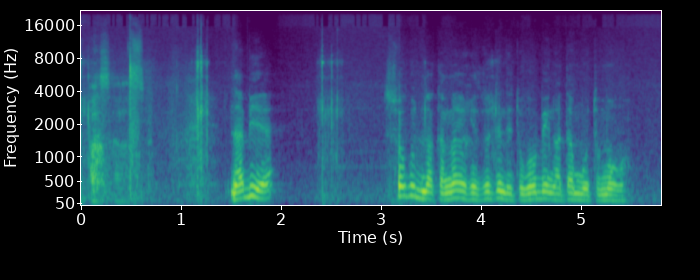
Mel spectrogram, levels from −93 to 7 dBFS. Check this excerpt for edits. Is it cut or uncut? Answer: uncut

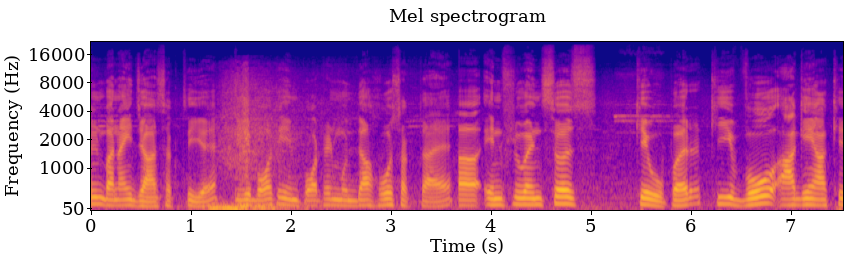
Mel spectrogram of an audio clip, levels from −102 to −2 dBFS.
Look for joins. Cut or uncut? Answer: cut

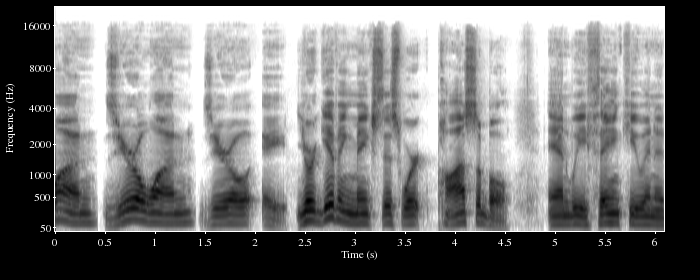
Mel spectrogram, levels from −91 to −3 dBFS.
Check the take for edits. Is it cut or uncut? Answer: uncut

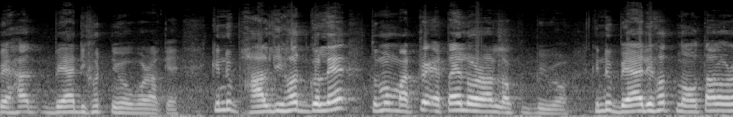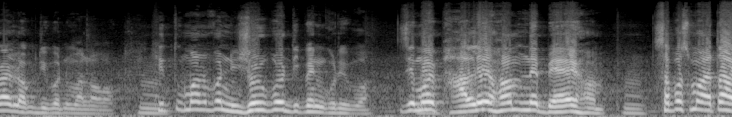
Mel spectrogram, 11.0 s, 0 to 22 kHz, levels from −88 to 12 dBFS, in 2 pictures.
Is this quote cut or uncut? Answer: uncut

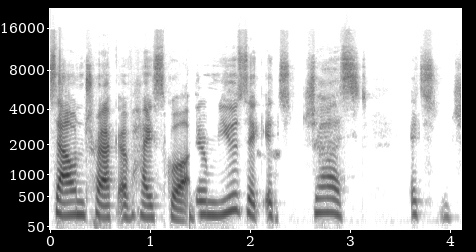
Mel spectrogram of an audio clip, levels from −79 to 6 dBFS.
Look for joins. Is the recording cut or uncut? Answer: cut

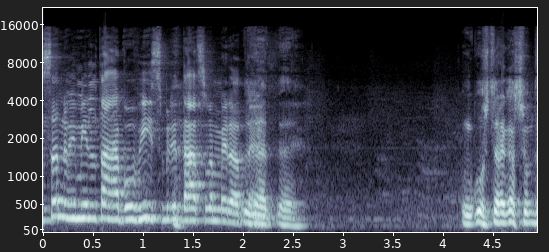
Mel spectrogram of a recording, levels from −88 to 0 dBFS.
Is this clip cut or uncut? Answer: uncut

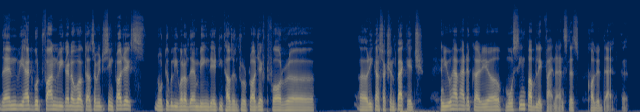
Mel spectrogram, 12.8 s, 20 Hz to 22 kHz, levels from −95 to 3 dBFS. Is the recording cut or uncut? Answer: cut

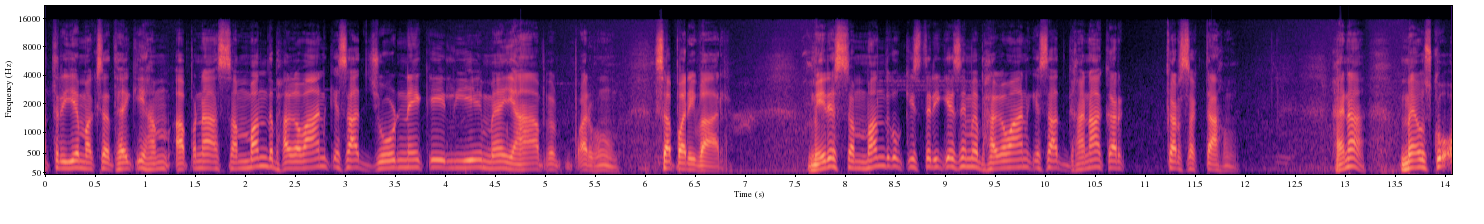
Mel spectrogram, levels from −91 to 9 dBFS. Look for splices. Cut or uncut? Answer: uncut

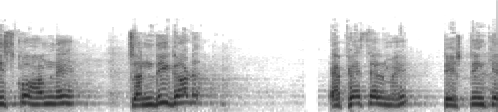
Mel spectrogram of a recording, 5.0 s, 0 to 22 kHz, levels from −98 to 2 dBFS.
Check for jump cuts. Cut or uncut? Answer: uncut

